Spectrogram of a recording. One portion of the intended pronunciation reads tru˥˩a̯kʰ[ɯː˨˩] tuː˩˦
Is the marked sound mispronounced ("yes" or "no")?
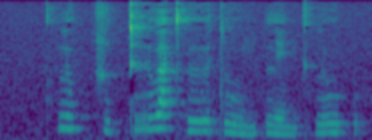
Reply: yes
